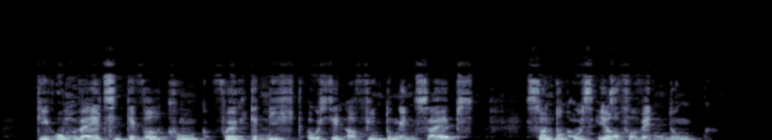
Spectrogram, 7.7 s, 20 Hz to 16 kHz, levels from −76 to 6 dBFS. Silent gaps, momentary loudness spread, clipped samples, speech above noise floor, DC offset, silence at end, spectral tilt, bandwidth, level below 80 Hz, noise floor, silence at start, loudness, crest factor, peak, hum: none; 11 LU; under 0.1%; 63 dB; under 0.1%; 0.8 s; -5.5 dB/octave; 9.2 kHz; -58 dBFS; -81 dBFS; 0.4 s; -19 LUFS; 18 dB; 0 dBFS; none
